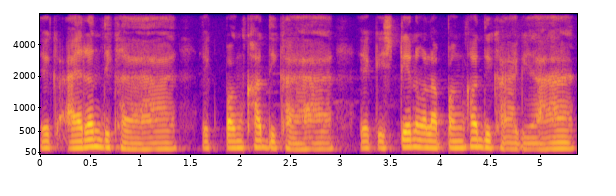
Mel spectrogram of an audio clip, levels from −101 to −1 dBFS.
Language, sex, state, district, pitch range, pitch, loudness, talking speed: Hindi, male, Jharkhand, Garhwa, 125-145 Hz, 140 Hz, -19 LUFS, 165 wpm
